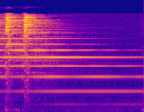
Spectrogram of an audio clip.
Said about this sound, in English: DPP, ring the bell.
